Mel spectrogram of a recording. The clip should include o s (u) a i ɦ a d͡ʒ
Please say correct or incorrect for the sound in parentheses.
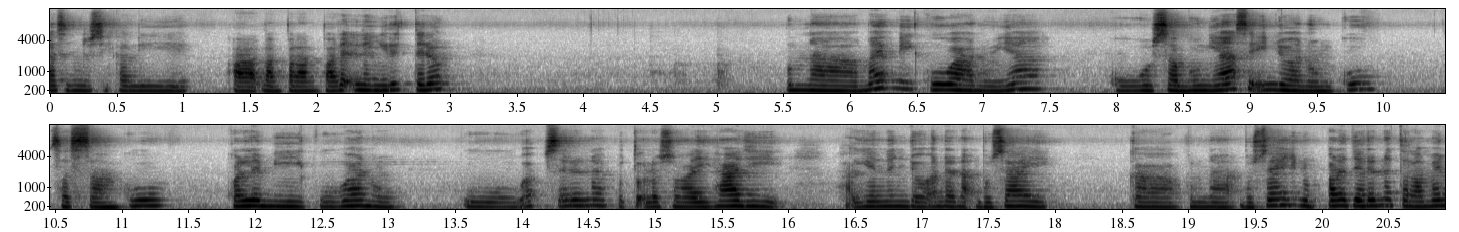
incorrect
